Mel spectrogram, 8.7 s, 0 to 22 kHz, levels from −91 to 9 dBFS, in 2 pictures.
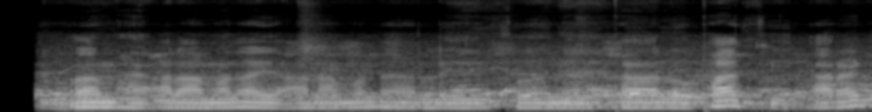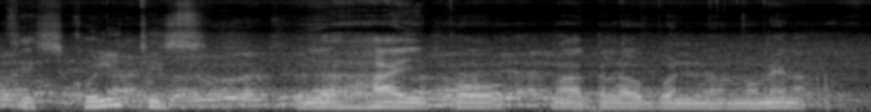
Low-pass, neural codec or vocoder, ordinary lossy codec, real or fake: none; none; none; real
